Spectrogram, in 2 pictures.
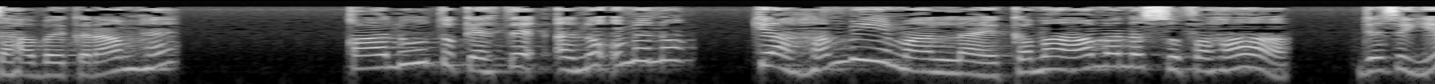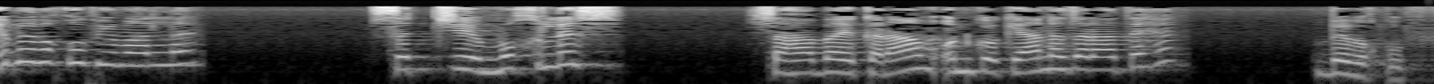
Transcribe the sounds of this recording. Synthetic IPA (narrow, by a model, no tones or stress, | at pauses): sɐɦaːbaeːkɪɾaːmɦɛ̃ | qaːluːt̪okɛɦt̪eɦɛ̃ʔɐnʊʔmɪnʊ | kjaːɦɐmbʱiiːmaːnlaːẽkɐmaːaːmɐnɐsːʊfɐɦaː | d͡ʒɛːsejebeːʋɐquːfiːmaːnlaːẽː | sɐtːʃemʊxlɪsː | ɐɦaːbaekɪɾaːmʊnkokjaːnɐzəɾaːt̪eɦɛ̃ | beːʋɐquːf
